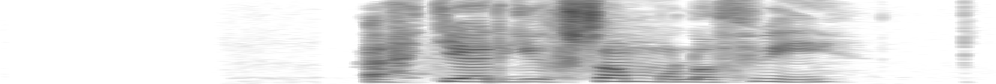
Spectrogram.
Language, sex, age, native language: Icelandic, male, 8, Icelandic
